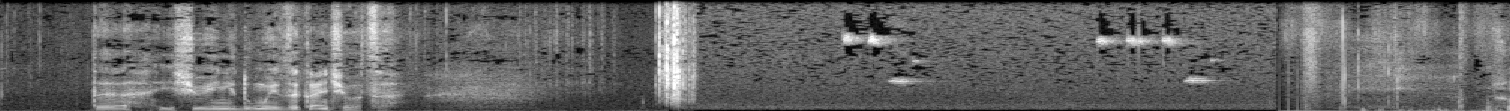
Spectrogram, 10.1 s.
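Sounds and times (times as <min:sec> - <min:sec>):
small birds chirping: 0:05.2 - 0:06.3, 0:07.2 - 0:08.3.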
